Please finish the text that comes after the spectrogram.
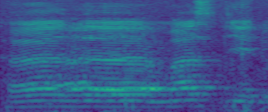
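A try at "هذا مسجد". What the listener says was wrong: Nah, kita biasakan dhalnya diperjelas. Ana tahu antum Sundawi, antum Sunda. Dhalnya dhal dibaca dha, hadha.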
